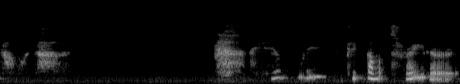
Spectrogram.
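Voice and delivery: slow gasped whisper rising high; mock freak-out. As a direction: imitate someone stunned, whispering in disbelief. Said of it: "she's freaking out inside".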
